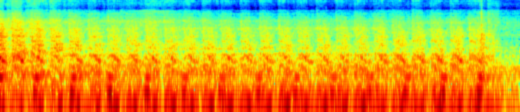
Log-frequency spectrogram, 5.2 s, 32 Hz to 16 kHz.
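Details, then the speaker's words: DAF LF45 bus diesel, -6°C, warmed only slightly: starter churns steadily at about two and a half beats per second for several seconds without firing; owner suspects the cold, hoping warming will fix it. "Still not going. No, it's warmed up a tad."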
